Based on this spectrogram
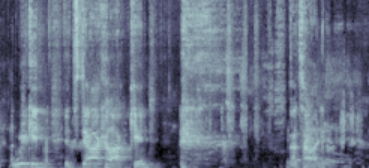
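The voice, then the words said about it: Boston accent. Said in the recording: “I'm from Boston ... I would still say that in the Boston accent.”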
